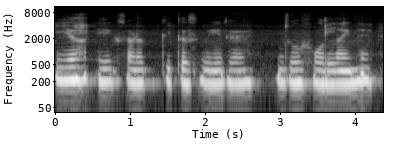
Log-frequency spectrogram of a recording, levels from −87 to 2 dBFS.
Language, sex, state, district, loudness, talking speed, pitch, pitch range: Hindi, female, Bihar, Gaya, -16 LUFS, 135 wpm, 195 Hz, 190-210 Hz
